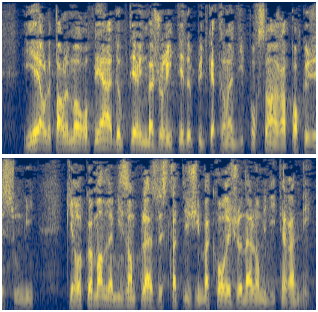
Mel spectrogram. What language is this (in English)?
French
